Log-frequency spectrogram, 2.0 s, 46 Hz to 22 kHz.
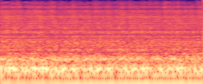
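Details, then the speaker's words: Carbureted V8 after completed carburetor tune; deep, steady burble with even low rumble, no misses or knocks; normal running. "All right y'all done ready to roll out of here. Tune complete. Running good"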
